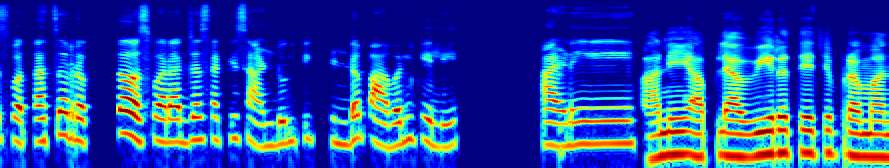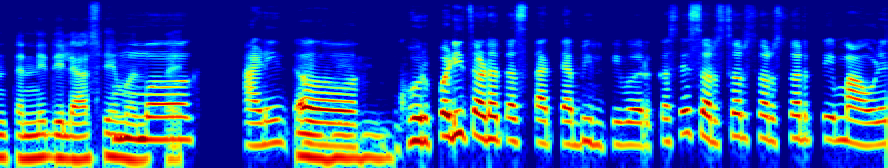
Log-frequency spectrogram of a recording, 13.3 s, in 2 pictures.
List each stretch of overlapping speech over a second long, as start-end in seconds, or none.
none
